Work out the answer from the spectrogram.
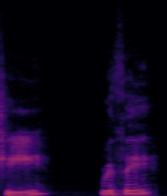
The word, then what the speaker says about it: x-rithy: Uh but it's pronounced Chi Ry.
